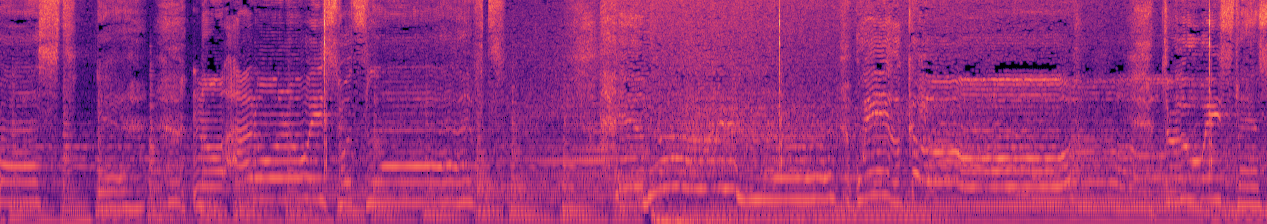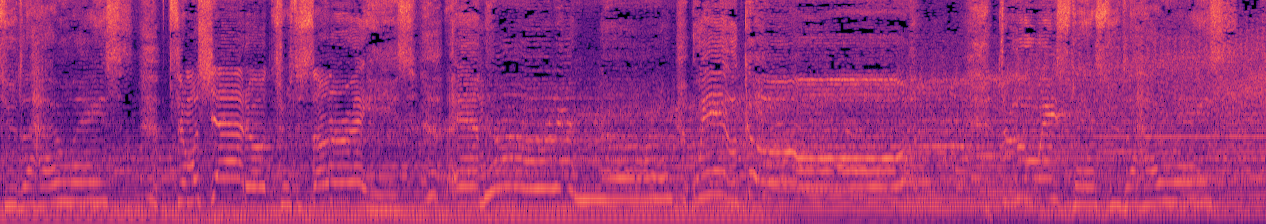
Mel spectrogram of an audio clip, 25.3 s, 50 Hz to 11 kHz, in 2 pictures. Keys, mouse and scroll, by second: 6.2 ctrl+t, 10.2 Return, 17.6 ctrl+1, 18.0 ctrl+1, 18.2 ctrl+1, 23.0 ctrl+-, 23.6 ctrl+-, 25.0 ctrl+-.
